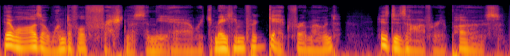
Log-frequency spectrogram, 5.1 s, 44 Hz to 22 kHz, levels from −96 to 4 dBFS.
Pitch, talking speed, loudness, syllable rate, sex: 95 Hz, 225 wpm, -22 LUFS, 6.2 syllables/s, male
